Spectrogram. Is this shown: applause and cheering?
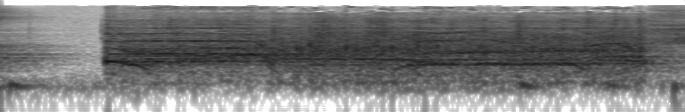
yes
